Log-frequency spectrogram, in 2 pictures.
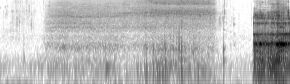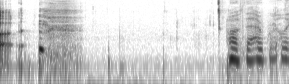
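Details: A woman gives a long, loud belch, then a short second one and brief speech; a burp bringing up swallowed air.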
